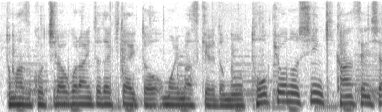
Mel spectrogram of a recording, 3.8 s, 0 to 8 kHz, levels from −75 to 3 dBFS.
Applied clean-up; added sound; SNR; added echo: none; none; none; none.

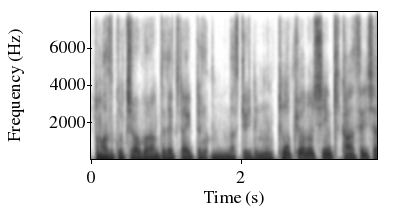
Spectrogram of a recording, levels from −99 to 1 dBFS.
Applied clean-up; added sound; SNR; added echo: neural diffusion model UNIVERSE++.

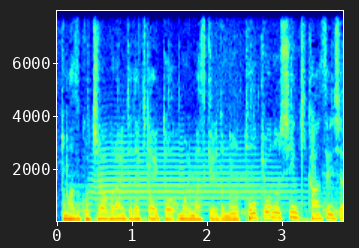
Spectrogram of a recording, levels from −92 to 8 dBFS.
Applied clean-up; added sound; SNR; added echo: none; Trumpet; 13 dB; none.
